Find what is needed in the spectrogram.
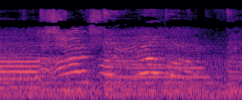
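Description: A young child's high-pitched voice: a held note at the start, then quick rising and falling calls, the loudest about a second and a half in.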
